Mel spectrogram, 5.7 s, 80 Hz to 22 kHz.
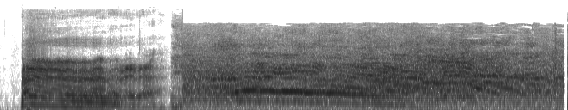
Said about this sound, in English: The precise moment is 1 hour, 35 minutes, 42 seconds. Another good grunt of the night there.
